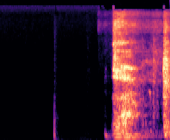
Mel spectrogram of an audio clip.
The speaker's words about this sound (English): Just, we've been, the whole family's coughing a lot lately. Just, I don't know. Bullshit worked its way into my chest.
